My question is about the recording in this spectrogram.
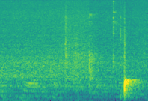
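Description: Glass spice jars being handled and set down on a windowsill: a few faint light taps over a quiet kitchen background.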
